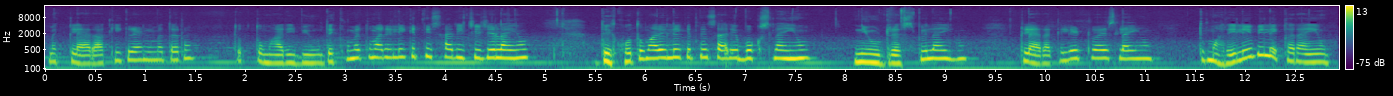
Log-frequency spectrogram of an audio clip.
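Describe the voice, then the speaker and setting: A woman's voice: on the low side, fairly quick, dark tone, slight background noise, natural voice. A woman voicing a kindly, affectionate grandmother who coos and comforts in a raised, sing-song voice in a spoken storybook. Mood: doting. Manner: cooing, comforting.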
